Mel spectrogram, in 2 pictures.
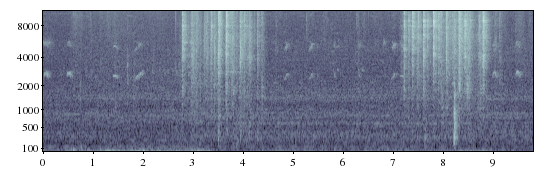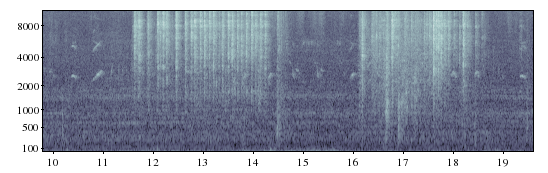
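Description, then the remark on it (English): A battery-powered toy with a low battery chirps weakly in short, repeating bursts every few seconds, with a faint mechanical ratcheting whir between them. No one speaks. “The battery's low. It's not chirping quite as loudly.”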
